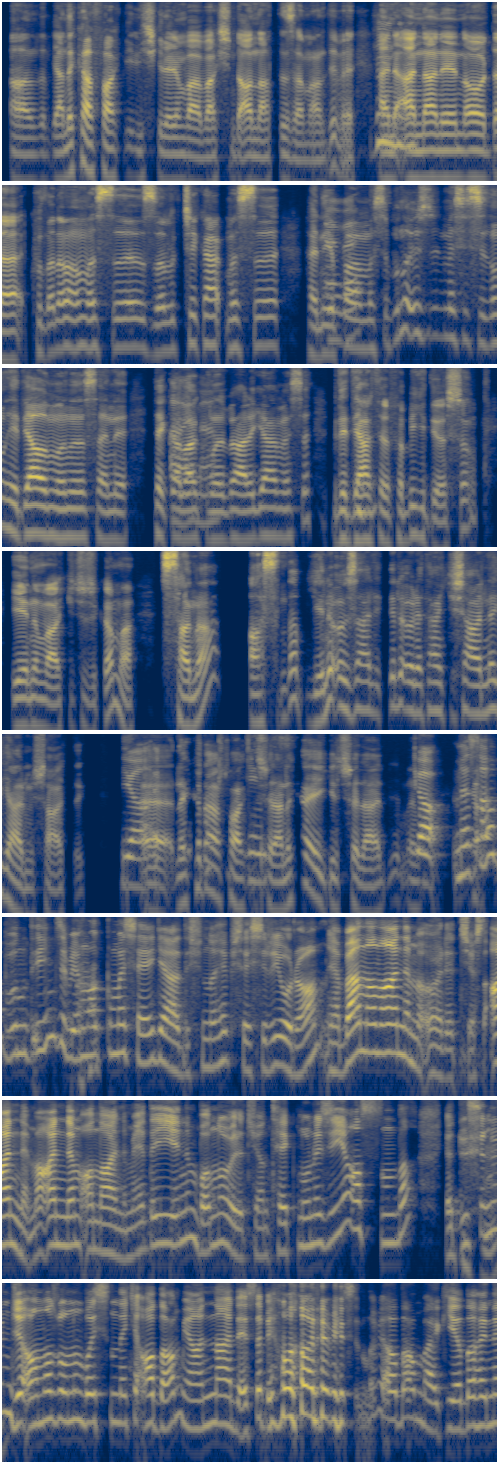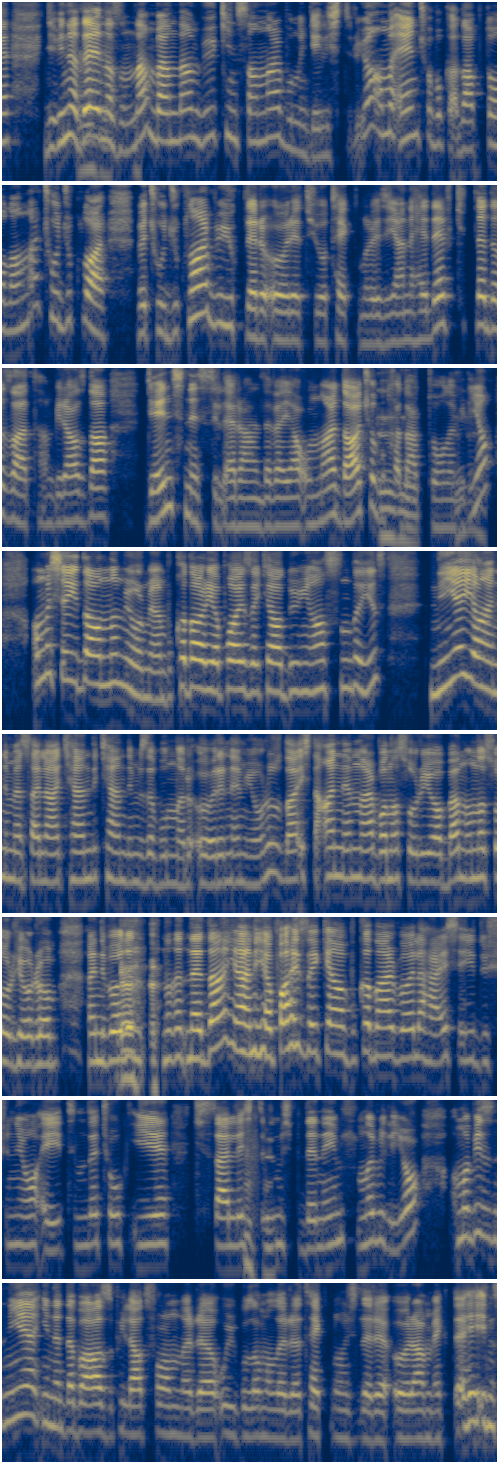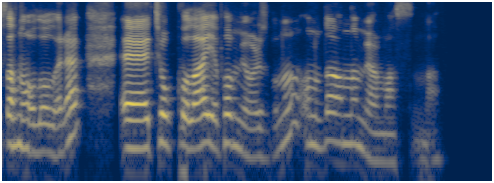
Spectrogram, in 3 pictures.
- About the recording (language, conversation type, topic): Turkish, podcast, Teknoloji iletişimimizi nasıl etkiliyor sence?
- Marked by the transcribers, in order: other background noise; unintelligible speech; laughing while speaking: "benim anneannem"; chuckle; laughing while speaking: "iii, insanoğlu"; other noise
